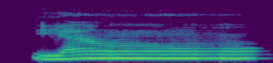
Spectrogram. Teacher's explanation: Ya, so ya is a light, and see how I'm gonna move from a light letter, and my ghunna is gonna move my mouth to prepare for the dha. Dha is heavy, right?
